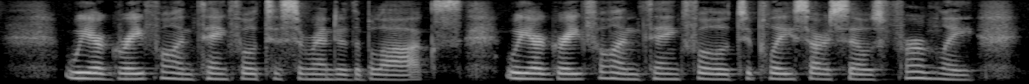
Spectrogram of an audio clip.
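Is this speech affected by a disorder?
No.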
